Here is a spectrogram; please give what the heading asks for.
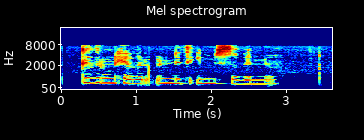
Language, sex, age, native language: Icelandic, female, 7, Icelandic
